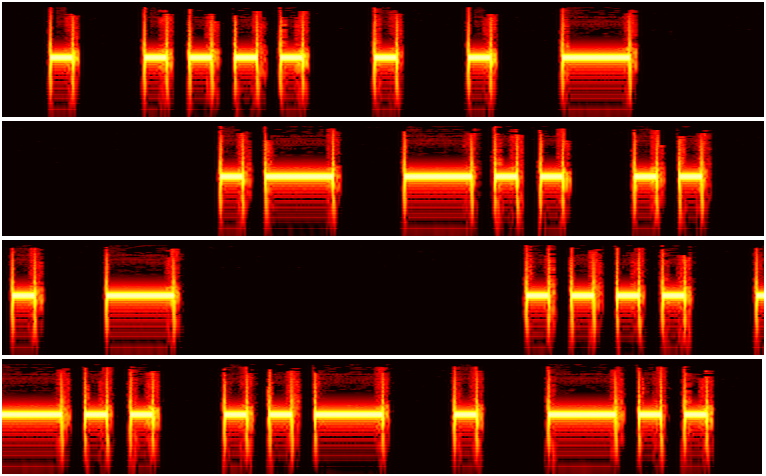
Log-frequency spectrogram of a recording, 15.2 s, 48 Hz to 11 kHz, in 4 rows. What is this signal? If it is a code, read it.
Morse code, heard as a keyed tone, about 10 wpm, 800 Hz. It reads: EHEET ADIET HDUED
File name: LEZIONI / 2 UHDN / 2 UHD 10wpm 1826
